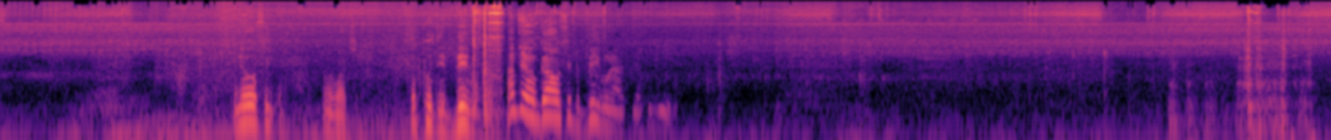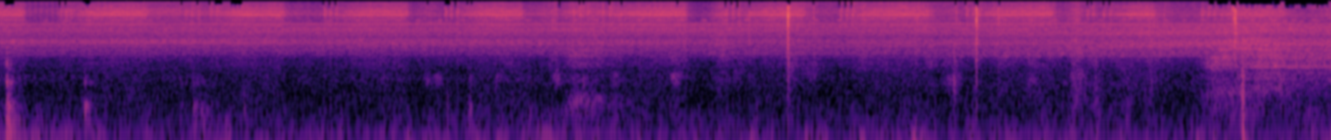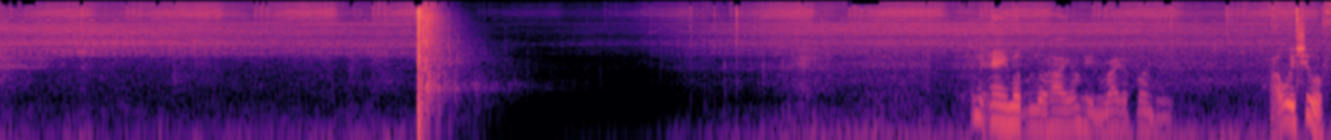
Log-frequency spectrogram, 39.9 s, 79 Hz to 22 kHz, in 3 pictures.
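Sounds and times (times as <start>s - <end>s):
steady outdoor hiss: 0.0s - 39.9s
loud handgun shot: 30.8s - 31.6s.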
